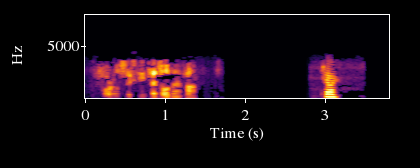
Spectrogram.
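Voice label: police dispatch, Scottsdale PD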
